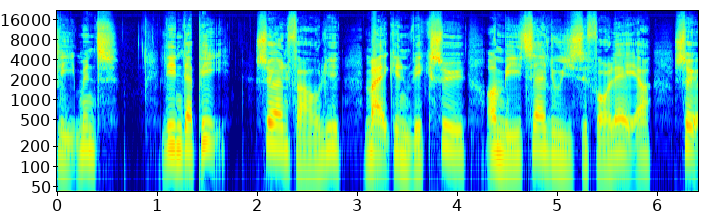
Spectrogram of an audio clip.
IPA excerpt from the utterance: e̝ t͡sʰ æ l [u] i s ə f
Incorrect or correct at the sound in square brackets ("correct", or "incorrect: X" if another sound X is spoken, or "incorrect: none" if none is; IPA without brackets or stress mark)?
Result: correct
